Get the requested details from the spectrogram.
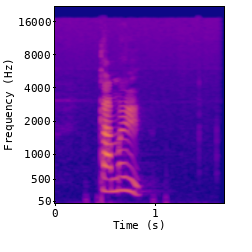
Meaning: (adjective) 1. of or pertaining to the Tamil language or its ethno-linguistic group 2. sweet, pleasant, melodious 3. refined, pure; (proper noun) the Tamil language
- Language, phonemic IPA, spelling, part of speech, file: Tamil, /t̪ɐmɪɻ/, தமிழ், adjective / proper noun, Ta-தமிழ்.ogg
